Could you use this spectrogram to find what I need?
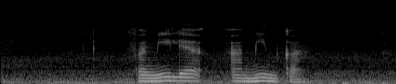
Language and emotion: Russian, neutral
